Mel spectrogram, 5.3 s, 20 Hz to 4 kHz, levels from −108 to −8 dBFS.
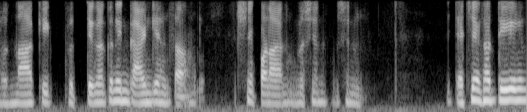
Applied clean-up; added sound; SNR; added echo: neural diffusion model UNIVERSE++.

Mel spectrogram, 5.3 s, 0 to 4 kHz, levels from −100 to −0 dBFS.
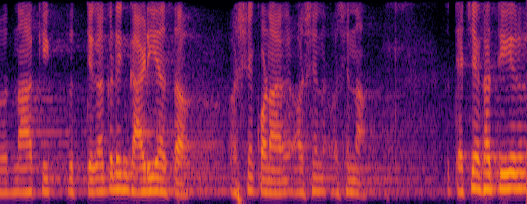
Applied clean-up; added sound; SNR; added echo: none; none; none; none.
